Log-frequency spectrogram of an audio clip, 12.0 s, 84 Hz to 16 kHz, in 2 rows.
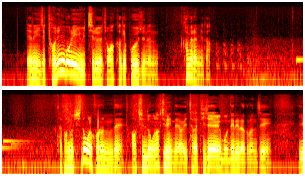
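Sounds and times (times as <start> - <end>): diesel engine starting and idling: 4.1 - 9.4
steady tone: 5.7 - 7.2.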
